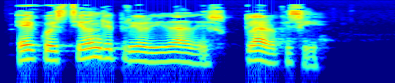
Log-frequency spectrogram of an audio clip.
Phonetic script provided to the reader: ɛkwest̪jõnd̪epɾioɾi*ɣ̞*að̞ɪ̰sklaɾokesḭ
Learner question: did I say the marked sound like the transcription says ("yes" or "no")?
no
